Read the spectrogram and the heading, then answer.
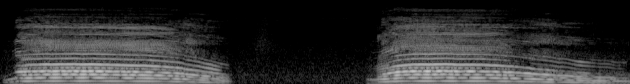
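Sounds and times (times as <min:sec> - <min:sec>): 
creature yelling: 0:00.0 - 0:02.3, 0:03.7 - 0:06.3.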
